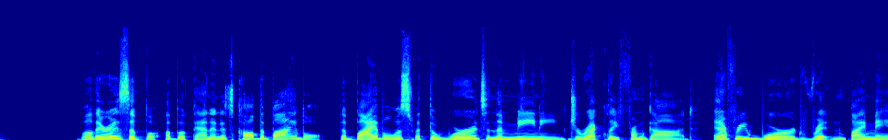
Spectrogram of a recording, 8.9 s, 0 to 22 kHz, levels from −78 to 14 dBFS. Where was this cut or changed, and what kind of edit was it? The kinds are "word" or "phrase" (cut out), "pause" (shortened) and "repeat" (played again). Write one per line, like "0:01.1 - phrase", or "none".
0:01.9 - word
0:03.3 - pause
0:04.1 - word
0:05.7 - word
0:07.0 - pause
